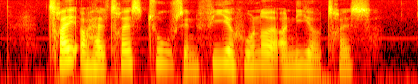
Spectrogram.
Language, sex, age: Danish, female, 35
